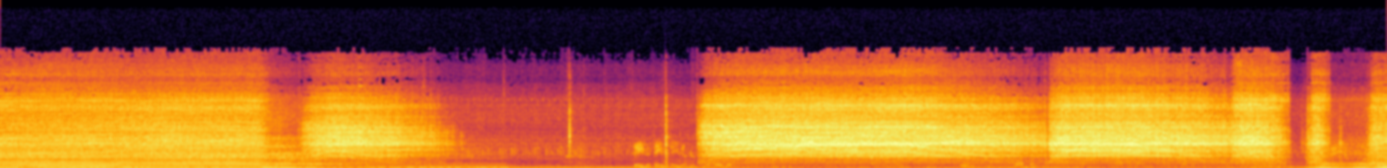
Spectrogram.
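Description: A vehicle engine revs hard and rises and falls.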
